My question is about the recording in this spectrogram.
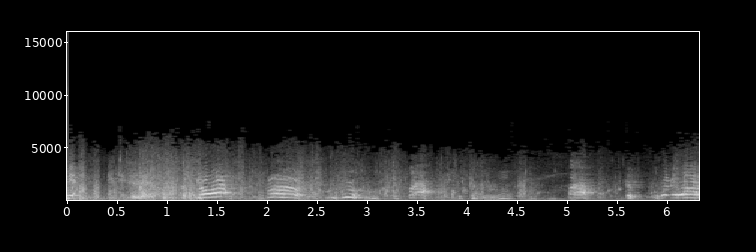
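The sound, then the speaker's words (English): Loud splashing as a man is dunked into a water trough at a ranch, with churning water sloshing throughout while voices shout and laugh over the commotion. “Water trough beat the Navajo.”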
